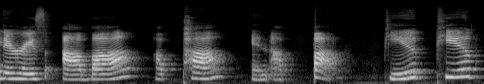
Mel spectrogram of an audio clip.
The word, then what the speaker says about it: 아바: Compare these two ones. 파, 아바. 파, 아바. 파, 아바. 파, 아바. If you think it is difficult, just think of how you would pronounce pin or spin in English.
